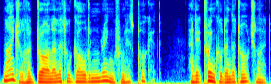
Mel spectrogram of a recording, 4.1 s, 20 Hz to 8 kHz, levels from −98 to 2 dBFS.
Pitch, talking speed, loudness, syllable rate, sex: 115 Hz, 235 wpm, -18 LUFS, 6.3 syllables/s, male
